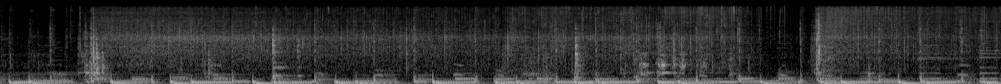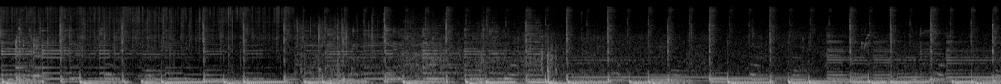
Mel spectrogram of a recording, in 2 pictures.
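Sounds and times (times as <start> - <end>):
background music with bass: 0.0 - 20.0
pancake sizzling in oil: 0.7 - 15.4
spatula scraping a pan: 4.9 - 7.5.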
